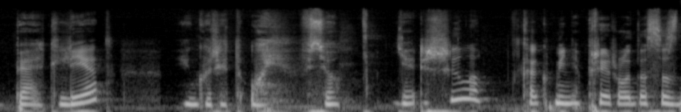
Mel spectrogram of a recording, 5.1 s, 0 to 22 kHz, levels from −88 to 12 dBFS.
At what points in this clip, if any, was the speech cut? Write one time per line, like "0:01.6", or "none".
none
